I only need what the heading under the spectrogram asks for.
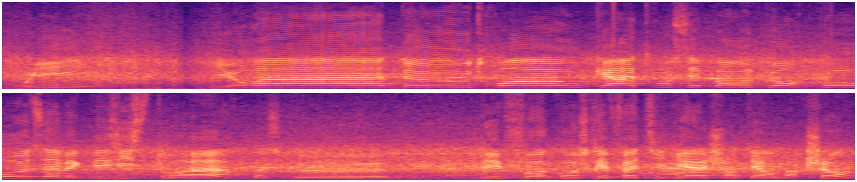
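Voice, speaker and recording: Over noticeable background noise, a man with an extremely high voice speaks in a raised, projected way with ordinary pitch variation. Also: moderate pace. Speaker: walk leader and traditional singing organizer. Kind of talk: outdoor group briefing. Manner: casual, conversational; not very loud.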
